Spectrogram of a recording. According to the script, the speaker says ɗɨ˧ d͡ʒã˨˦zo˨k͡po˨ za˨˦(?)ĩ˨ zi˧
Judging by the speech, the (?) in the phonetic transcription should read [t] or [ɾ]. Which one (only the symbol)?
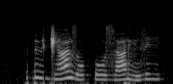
ɾ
